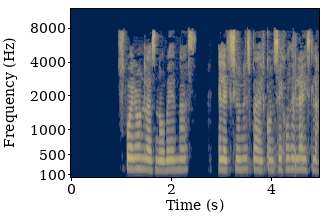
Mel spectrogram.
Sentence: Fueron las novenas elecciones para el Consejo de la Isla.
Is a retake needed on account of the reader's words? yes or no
no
